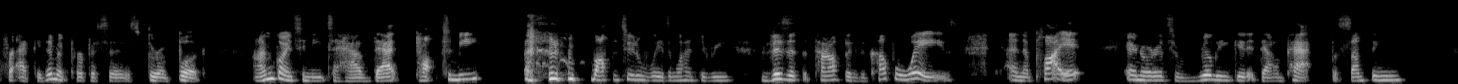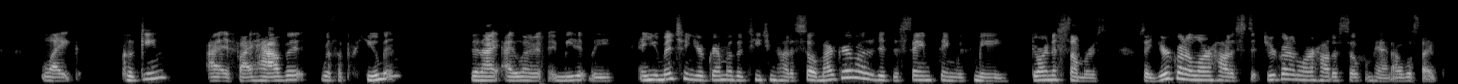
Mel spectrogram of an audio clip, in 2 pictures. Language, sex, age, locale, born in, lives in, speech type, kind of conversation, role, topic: English, female, 35-39, en-US, United States, United States, conversation, unstructured, none, What learning format helps you learn best—videos, books, or hands-on projects?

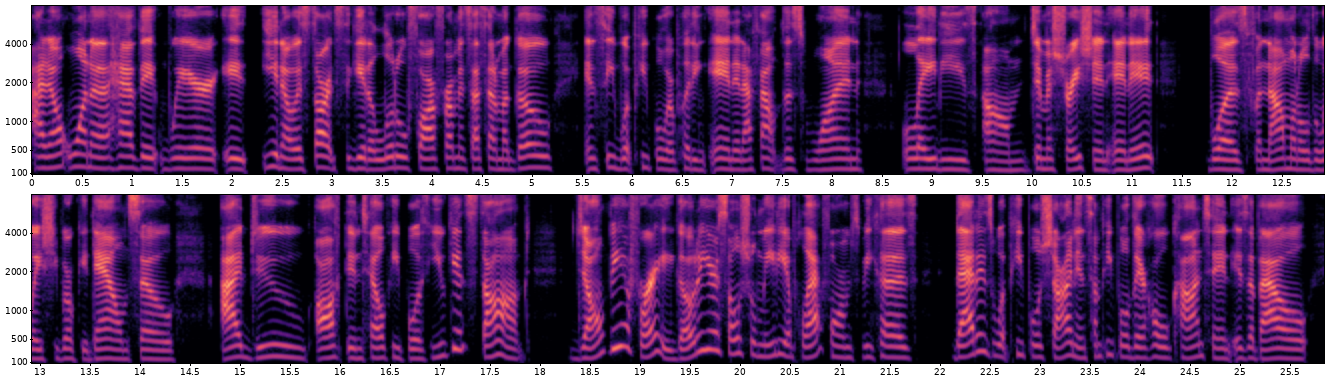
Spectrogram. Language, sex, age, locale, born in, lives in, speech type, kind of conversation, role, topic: English, female, 40-44, en-US, United States, United States, conversation, unstructured, none, What food do you associate with happy memories?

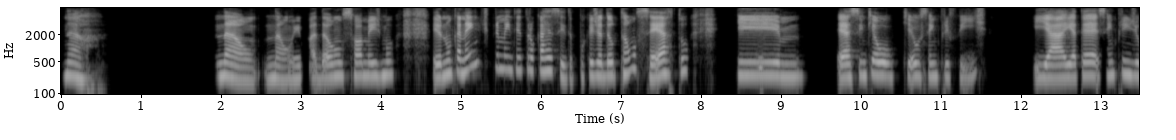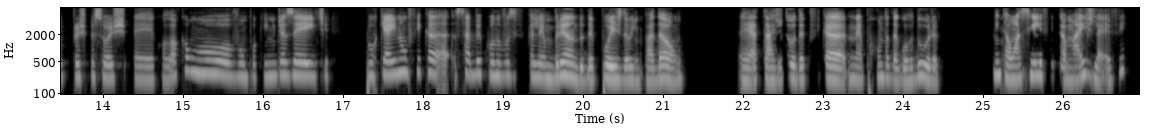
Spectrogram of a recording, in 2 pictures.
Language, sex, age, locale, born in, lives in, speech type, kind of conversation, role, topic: Portuguese, female, 25-29, pt-BR, Brazil, Portugal, conversation, podcast, guest, Qual prato faz você lembrar imediatamente da sua avó?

